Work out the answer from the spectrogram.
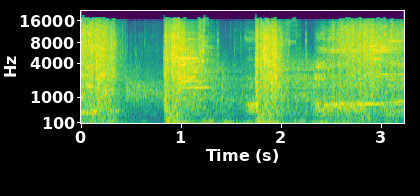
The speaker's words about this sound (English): I almost shot you in the face.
